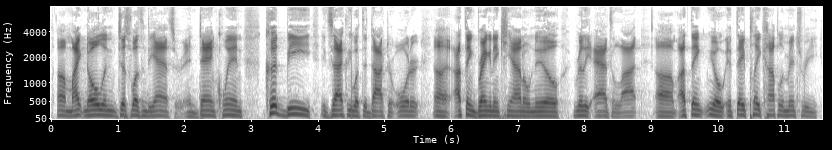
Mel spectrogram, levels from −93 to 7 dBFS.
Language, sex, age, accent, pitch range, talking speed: English, male, 30-49, American, 115-140 Hz, 190 wpm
